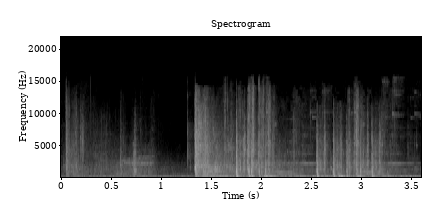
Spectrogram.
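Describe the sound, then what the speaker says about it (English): An FN FAL rifle in Call of Duty Modern Warfare fires in quick tapped shots, a loud sharp opening crack followed by a fast irregular run of close bangs. "you can tap fire this fast enough that it's pretty close to full auto"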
